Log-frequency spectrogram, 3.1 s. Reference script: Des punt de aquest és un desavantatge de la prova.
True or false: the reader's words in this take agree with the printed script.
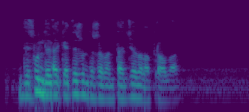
true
